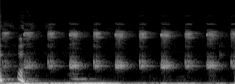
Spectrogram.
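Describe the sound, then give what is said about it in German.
A party-game toy bomb going off: a rapid, steady string of harsh electronic buzzing pulses, about four per second, loud, with no talking over it. “Also gerade ging die Bombe hoch.”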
